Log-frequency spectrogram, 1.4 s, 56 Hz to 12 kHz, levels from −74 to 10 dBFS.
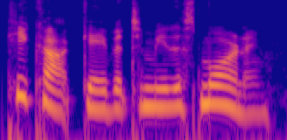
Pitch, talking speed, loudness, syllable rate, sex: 200 Hz, 290 wpm, -21 LUFS, 6.9 syllables/s, female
